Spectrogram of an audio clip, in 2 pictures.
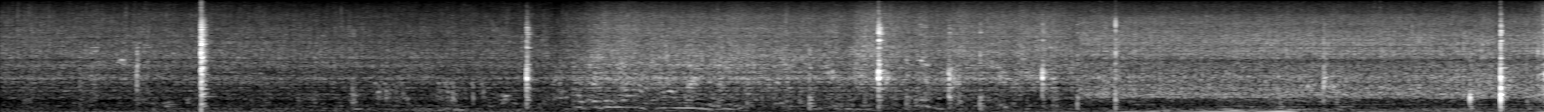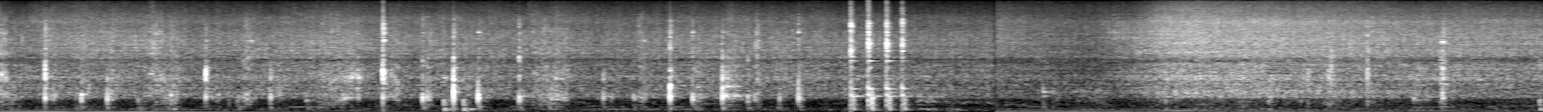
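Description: Spices frying in hot oil in a metal karahi, with a metal ladle stirring and knocking against the pan in sharp clicks. The sizzle grows louder near the end.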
